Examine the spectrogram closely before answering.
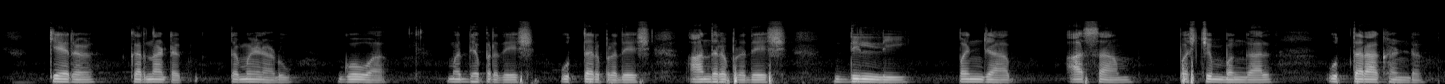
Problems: background sounds at intervals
